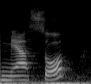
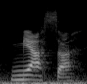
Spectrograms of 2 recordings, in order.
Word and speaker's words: мясо: why that O sometimes sounds like an A, even though when you look at it, it seems like it would be read as мясо. So don't worry about that for now. Just remember the pronunciation for this one, мясо.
